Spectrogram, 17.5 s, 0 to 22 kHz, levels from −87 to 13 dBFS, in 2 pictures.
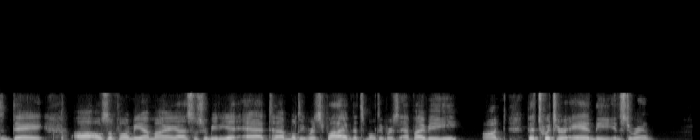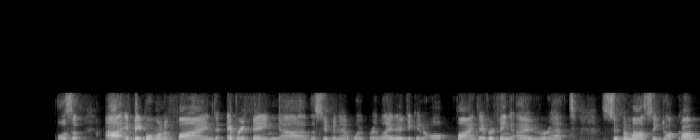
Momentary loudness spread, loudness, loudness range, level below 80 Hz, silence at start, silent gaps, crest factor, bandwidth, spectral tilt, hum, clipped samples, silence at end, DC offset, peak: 10 LU; -24 LUFS; 4 LU; -54 dBFS; 0 s; 8.68-9.02 s, 9.08-9.23 s; 18 dB; 7.8 kHz; -4.5 dB/octave; none; under 0.1%; 0 s; under 0.1%; -6 dBFS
